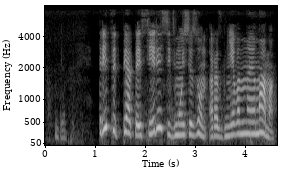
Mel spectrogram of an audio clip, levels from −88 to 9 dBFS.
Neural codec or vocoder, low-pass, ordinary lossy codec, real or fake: none; 7.2 kHz; AAC, 32 kbps; real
